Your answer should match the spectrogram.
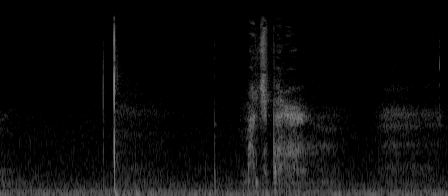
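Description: A single sharp click about a second in, then a brief whisper a little after two and a half seconds.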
